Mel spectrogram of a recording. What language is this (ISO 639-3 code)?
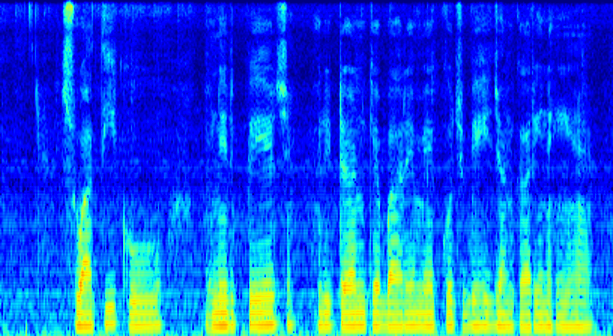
hin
